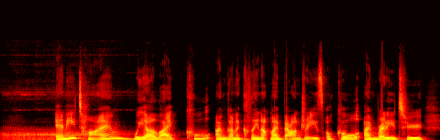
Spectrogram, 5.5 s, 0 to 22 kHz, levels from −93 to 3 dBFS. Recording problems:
household noises; noticeable; until 1.5 s; 20 dB below the speech

